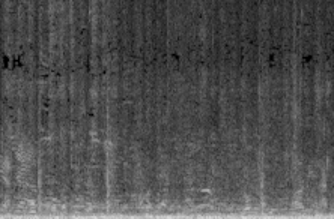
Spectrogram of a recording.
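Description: Busy street ambience: nearby voices and crowd chatter over the steady low rumble of a motor vehicle.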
